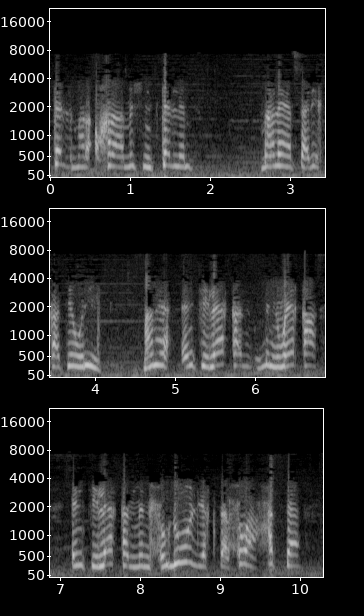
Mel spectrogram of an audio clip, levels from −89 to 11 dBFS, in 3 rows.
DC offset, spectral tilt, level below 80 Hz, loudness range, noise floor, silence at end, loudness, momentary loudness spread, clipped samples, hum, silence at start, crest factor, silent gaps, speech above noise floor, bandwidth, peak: under 0.1%; -3.5 dB/octave; -50 dBFS; 2 LU; -46 dBFS; 0.3 s; -22 LUFS; 7 LU; under 0.1%; none; 0.05 s; 14 dB; none; 24 dB; 7.6 kHz; -8 dBFS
